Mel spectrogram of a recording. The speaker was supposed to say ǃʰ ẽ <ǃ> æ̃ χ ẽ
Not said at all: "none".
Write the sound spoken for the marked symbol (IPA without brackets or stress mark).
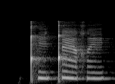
ǃ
